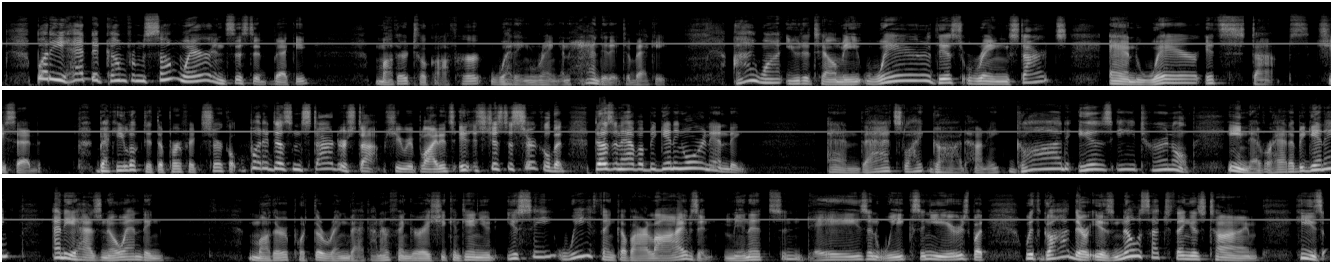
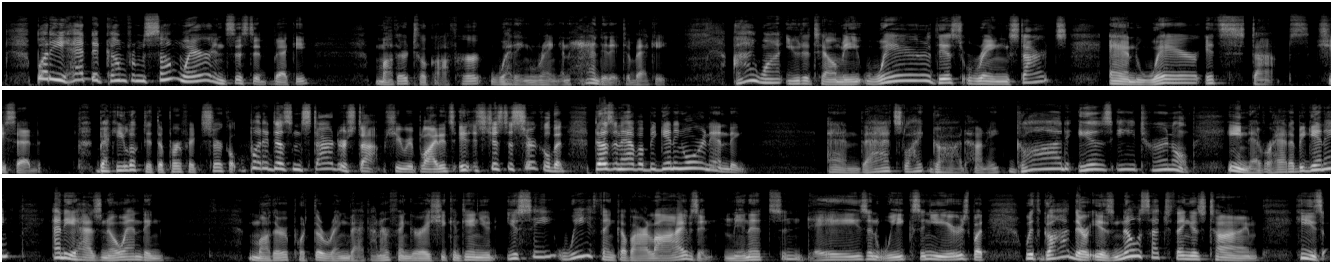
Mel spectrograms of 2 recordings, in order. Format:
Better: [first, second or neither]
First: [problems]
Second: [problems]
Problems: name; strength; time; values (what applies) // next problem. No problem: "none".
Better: second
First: high-pitched whine; loud; throughout; 3 kHz, 10 dB below the speech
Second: none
